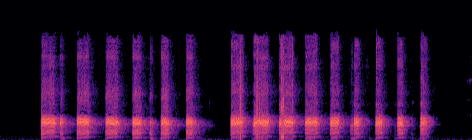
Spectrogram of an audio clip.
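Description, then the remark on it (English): A duck call blown in a mallard hen quack cadence that includes a bouncing hen, two descending series of loud, nasal quacks, the notes quickening and shortening toward the end of each run, clear with no talking. “Hey, so going back to that little quack cadence you did, was there a bouncing hen in there?”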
